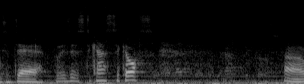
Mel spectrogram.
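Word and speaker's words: στοχαστικός: I heard someone pronounce it. I wasn't going to dare. But is it stochastikos?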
